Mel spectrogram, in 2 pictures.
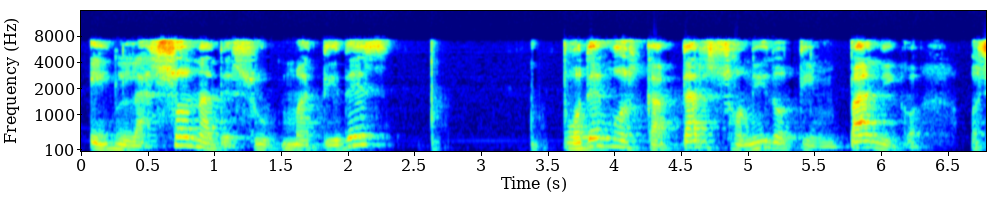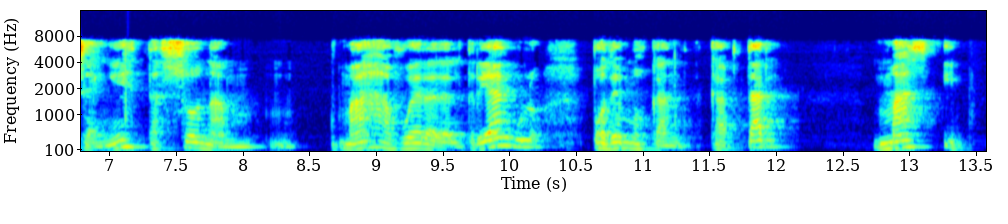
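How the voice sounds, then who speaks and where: A man's voice: medium pitch, muffled recording. A man with a Bolivian Spanish accent gives a veterinary lecture, explaining step by step and often repeating and correcting himself. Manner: explanatory, repeats key points, self-corrects. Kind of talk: recorded lecture over slides.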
